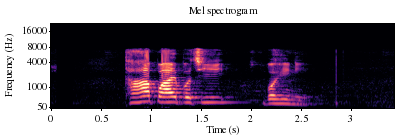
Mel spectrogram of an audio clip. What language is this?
Nepali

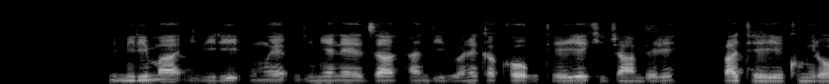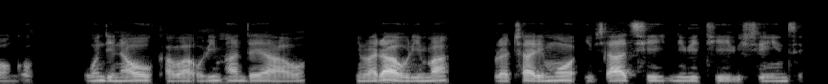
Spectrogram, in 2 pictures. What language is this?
Rundi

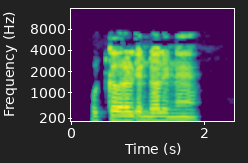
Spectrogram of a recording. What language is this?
Tamil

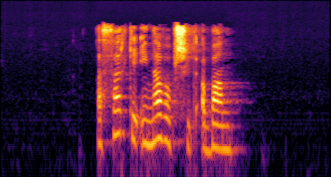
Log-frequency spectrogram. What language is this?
Abkhazian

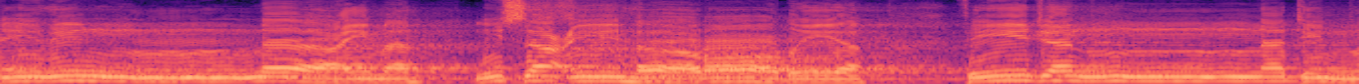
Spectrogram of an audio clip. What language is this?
Arabic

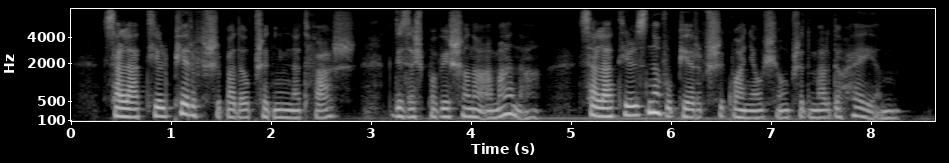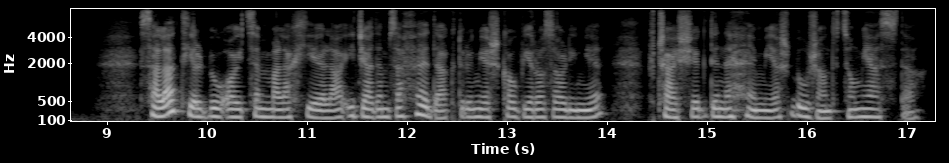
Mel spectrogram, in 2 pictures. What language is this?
Polish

